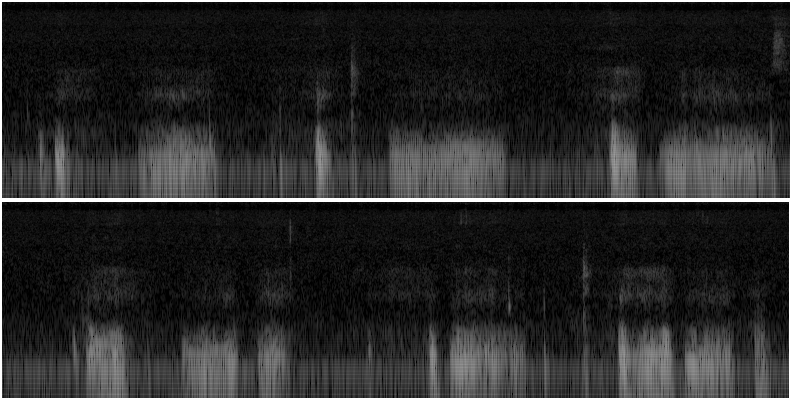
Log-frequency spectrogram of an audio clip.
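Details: Deeply asleep Toy Poodle snoring steadily: about ten low, grumbling snore bursts roughly every one and a half seconds, each followed by a short snort-like catch, with quiet pauses between.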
